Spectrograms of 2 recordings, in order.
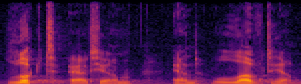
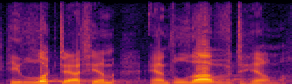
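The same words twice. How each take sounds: First: Slow and deliberate, "looked" and "loved" leaned on; slow emphasis. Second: Louder, slow, "loved" punched; stress on loved. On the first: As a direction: lay each word down slowly. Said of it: "catch this". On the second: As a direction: drive home "loved" slowly. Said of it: "Did you hear that?". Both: Shown as a demonstration.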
